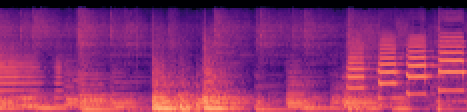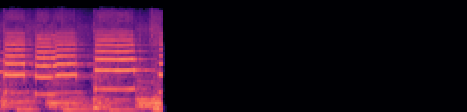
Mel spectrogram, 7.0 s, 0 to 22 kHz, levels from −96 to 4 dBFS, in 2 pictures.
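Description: At 4.73 s the sound cuts off abruptly and the clip stays in silence through to the end, with no room tone or background left. This is an audio dropout to silence, likely from the input being lost while recording continued writing silence.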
